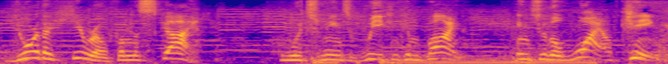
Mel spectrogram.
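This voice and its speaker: A woman voicing an earnest, excitable heroic robot in a dubbed cartoon, speaking over background music. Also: on the high side, moderate pace, natural voice.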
